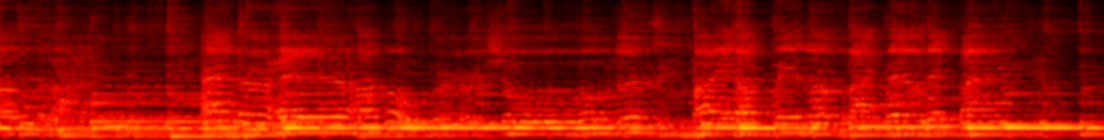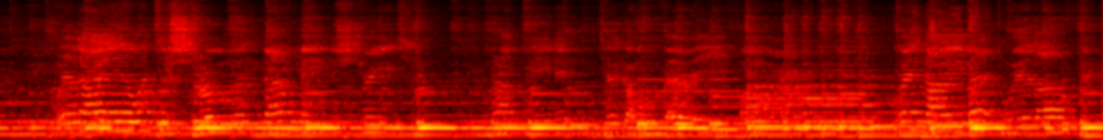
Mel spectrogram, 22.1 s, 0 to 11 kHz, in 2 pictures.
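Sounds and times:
man singing into microphone: 0.0 - 1.3, 2.0 - 10.7, 11.5 - 22.0
strummed acoustic guitar: 0.0 - 22.0.

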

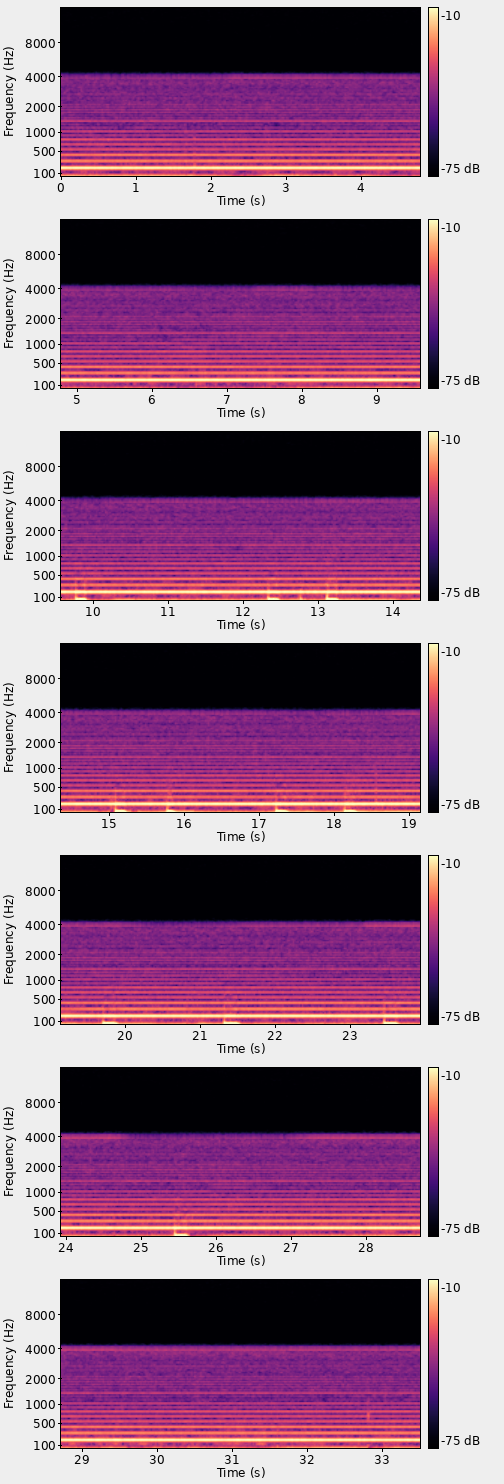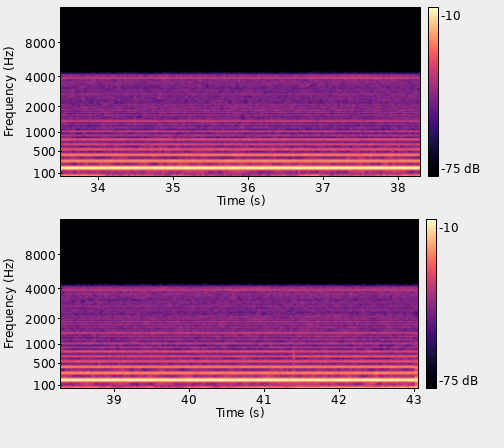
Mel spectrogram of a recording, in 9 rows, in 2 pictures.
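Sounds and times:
buzzing mains hum: 0.0 - 43.0
short low thumps: 9.8 - 10.1, 12.3 - 13.7, 14.9 - 16.5, 17.1 - 20.4, 21.2 - 21.8, 23.5 - 23.8.

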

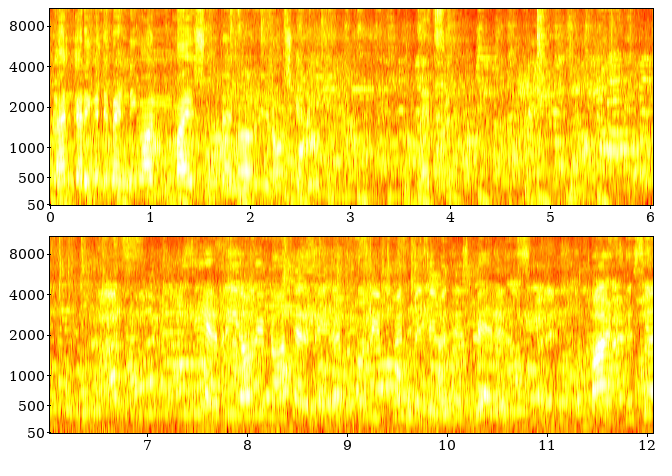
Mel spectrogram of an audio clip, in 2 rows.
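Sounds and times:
overlapping chatter of people: 0.0 - 12.0.

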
